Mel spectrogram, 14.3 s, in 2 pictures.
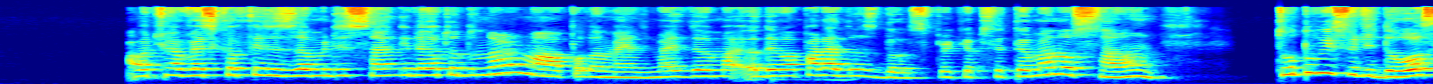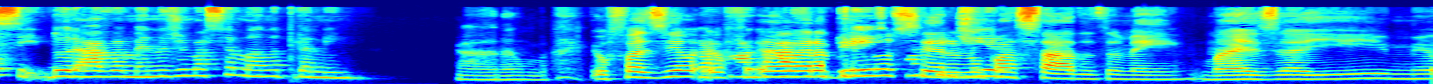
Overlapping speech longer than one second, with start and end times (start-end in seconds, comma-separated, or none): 10.6-12.3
